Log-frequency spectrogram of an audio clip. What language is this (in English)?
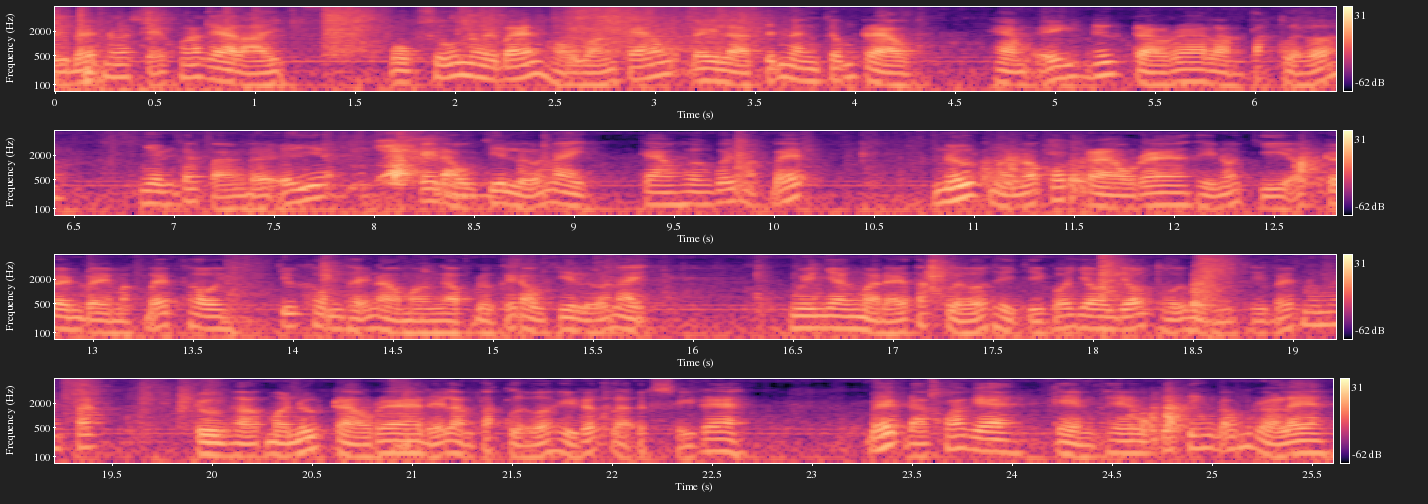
Vietnamese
